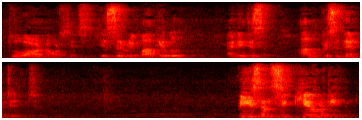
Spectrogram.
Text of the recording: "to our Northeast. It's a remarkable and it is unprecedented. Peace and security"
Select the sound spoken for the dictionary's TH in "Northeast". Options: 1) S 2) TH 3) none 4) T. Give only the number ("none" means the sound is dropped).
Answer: 1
